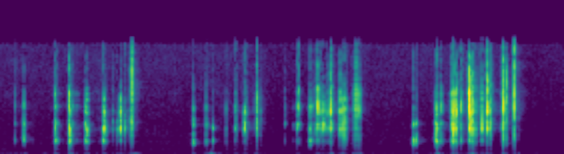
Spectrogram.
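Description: Long acrylic nails tap and scratch over a hand-sized, cream, pinecone-shaped wax candle that appears solid, with a raised scale texture, recorded close up. Quick, bright, dry clicks and scratchy ticks come in irregular clusters with short pauses between them, and each one stops almost instantly with no ring.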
